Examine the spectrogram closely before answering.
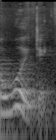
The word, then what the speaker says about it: would: would. 캔의 과거 could랑 비슷하다 그치? O-U-L-E 들어가는데 요때 L 참고로 발음 안 돼요. 그래서 could, would 이렇게 읽죠.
